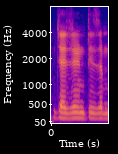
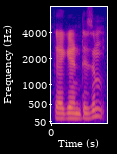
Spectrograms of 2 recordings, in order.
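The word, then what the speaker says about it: gigantism: अगर आपके जो है ग्रोथ हार्मोन एक्सेसिव होंगे तब होता है यह जजेंटिज्म। ठीक है? थोड़ा यहां प्रोनाउंसिएशन देख लेना। जगेंटिज्म यह जो है अगर आपके ग्रोथ हार्मोन ज्यादा होंगे तब होता है।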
